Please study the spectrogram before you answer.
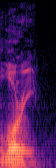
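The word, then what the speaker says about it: Lore: Lohr. Is it Lohr or is it... How is that name pronounced? – I believe it's Lori. – Yeah, I think it's Lori? Lori, like the woman's name.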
